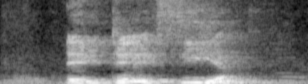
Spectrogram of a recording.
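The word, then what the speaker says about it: ἐκκλησία: La primera, la palabra iglesia, proviene del griego, eclesia, ¿sí? Se escribe E-K-L-E-S-I-A. Eclesia.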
